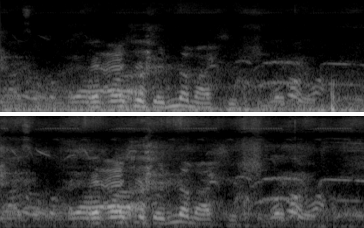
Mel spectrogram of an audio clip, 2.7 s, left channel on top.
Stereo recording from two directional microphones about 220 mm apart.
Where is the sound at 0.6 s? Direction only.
30° left (ahead or behind).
